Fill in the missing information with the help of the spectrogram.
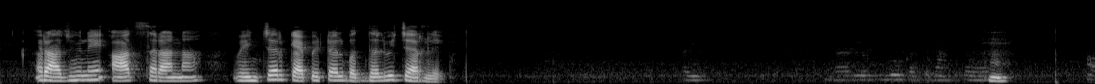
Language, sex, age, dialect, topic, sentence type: Marathi, female, 60-100, Standard Marathi, banking, statement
